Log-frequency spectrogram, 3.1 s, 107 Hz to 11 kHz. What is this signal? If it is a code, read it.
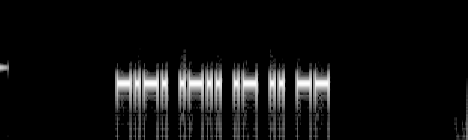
Morse code, heard as a keyed tone, about 38 wpm, 700 Hz. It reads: CLAIM
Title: Sentences from Top 1500 Words - New Word Drill Alt - 40wpm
